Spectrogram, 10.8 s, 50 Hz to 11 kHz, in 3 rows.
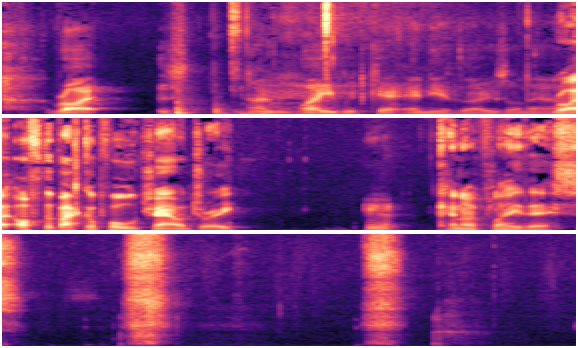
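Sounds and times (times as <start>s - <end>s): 
speech: 0.3s - 5.2s, 5.8s - 7.3s, 7.9s - 8.2s
person sniffing sharply: 7.8s - 8.7s, 9.4s - 10.3s.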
